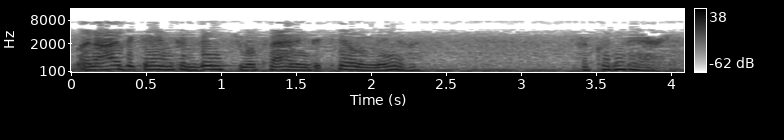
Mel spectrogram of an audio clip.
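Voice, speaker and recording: Betrayed wife, played by a woman, radio thriller: measured, wounded, quietly vengeful, on a hissy vintage recording. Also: mid-range voice, fairly even intonation, lightly acted. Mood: wounded, reproachful. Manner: measured, wistful, dramatic pauses. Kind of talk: old-time radio thriller acting. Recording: muffled, very noisy old radio recording.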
